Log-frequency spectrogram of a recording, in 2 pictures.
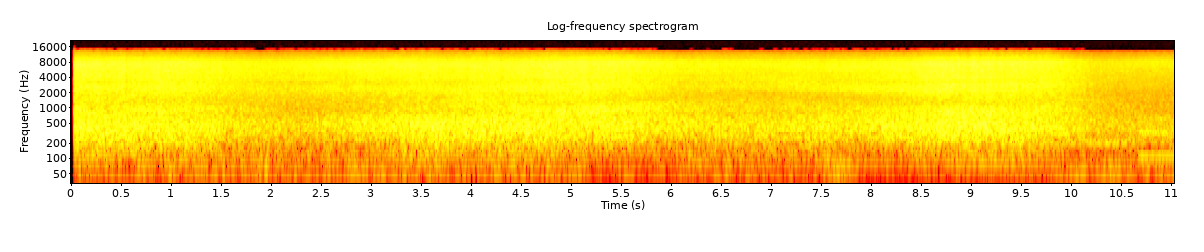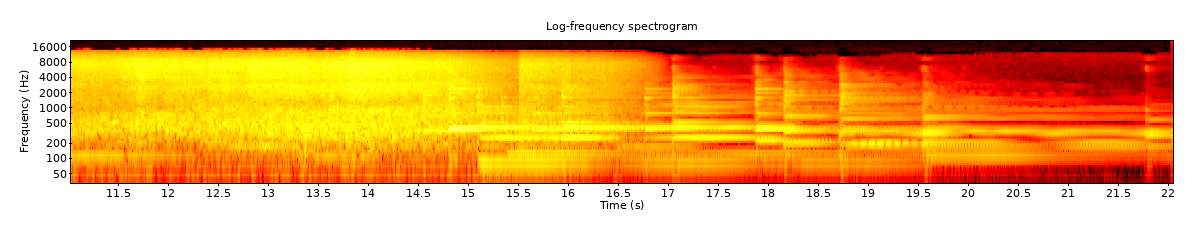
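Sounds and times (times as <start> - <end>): ocean waves on beach: 0.0 - 17.3.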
